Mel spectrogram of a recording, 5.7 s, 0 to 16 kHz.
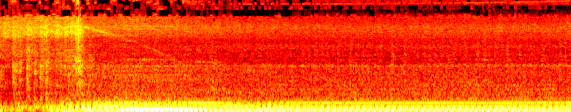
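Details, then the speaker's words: Mitsubishi Eclipse/Talon 2G that won't start after being cleaned, started after 10-second fuel pump prime: cranks, catches, revs up, then settles into an uneven lumpy beat, reportedly running on only a couple of cylinders, Subaru-like; possibly misfiring. "But the guy says that it's only running on like a couple cylinders or some shit. It sounds like a Subaru."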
